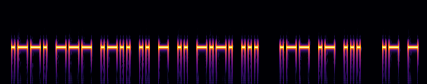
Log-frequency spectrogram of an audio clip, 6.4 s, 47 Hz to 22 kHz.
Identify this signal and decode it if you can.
Morse code, heard as a keyed tone, about 25 wpm, 700 Hz. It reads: POLITICS WAS AT
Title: Sentences from Top 1000 Words - Review Part 6 - 25wpm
